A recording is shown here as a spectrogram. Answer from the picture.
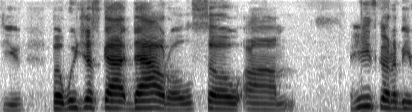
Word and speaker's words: Dowdle: I was thinking about, make sure I'm pronouncing this guy's name right. Yeah, Dowdle. Am I saying it right? Dowdle?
